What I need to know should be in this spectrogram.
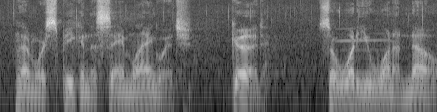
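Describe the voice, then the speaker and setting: Putting on a raspy character voice, a man speaks at a moderate pace with a very deep, low pitch and monotone, flat intonation. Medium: machinima. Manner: gruff, blunt.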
